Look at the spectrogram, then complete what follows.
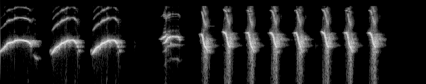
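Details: Rough-voiced chalk-browed mockingbird song meant for training cage birds: three arched whistled notes, a short squeak, then a steady series of sharp clipped notes.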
